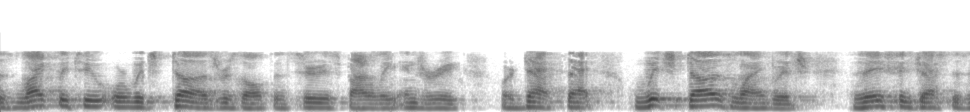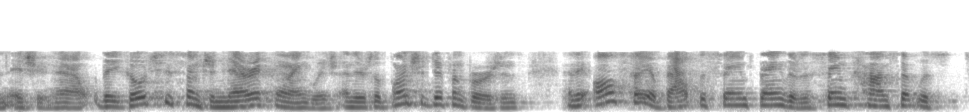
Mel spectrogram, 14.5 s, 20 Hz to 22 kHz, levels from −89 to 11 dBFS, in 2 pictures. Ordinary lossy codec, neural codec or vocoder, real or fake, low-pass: AAC, 16 kbps; none; real; 7.2 kHz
